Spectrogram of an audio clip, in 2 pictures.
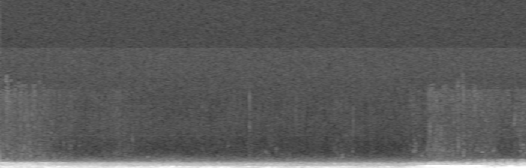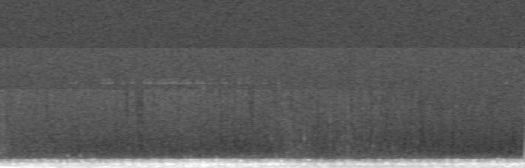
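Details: Whale singing a long, low, steady moan that holds for about three seconds midway, with a fainter higher tone above it, against continuous deep rumbling water noise.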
